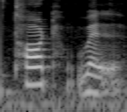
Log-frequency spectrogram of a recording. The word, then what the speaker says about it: ThoughtWell: Yes, and that's why it goes by the name ThoughtWell, and it rhymes with taught well as well.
